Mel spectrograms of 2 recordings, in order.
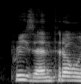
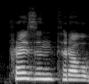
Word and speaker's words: present: 동사일 때는 강세가 뒤에 있어서 present라고 읽는데 얘가 강세가 앞에 있어서 present라고 발음되는 경우는 명사로 선물이라는 뜻으로 쓰이거나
